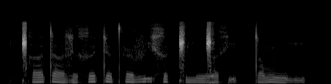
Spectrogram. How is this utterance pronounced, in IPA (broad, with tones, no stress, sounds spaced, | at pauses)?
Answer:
ǁʰ ʌː˩˥ t ʌː˩ z ɵ˩ x ɵ˦˥ t ɵ˨˩˦ t̪ʰ ə˞˨˩˦ v ḭ˦˥ x ɵ˩˥ ǁ iː˩ ŋ͡ǁ ʌ˩ x ḭ˩˥ tː ɔ˩˥ mː ḭ˩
